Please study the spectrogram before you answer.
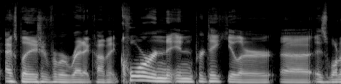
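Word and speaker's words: Khorne: Freak on a Leash I can't imagine that it's pronounced anyway other than corn but with like a hard with like a hard hidic like corn corn cool yeah yeah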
